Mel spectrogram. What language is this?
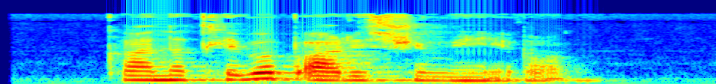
Georgian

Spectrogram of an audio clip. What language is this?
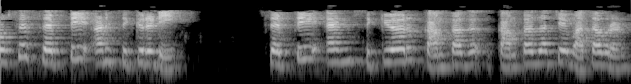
Marathi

